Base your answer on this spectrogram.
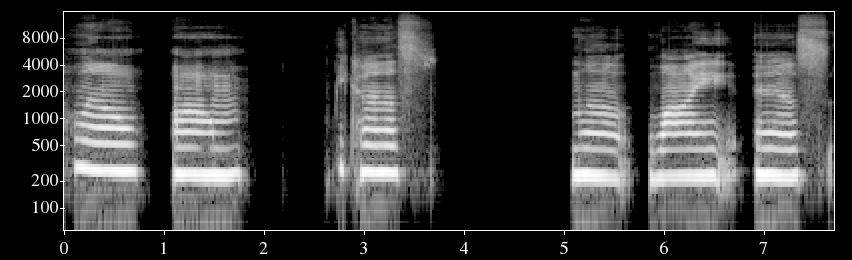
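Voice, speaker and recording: A woman playing a stubborn, scheming, melodramatic young captive princess in a scripted audio roleplay, with formal, theatrical phrasing and halting pauses. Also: a little high, darkish tone, clean tone. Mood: sheepish, coy.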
